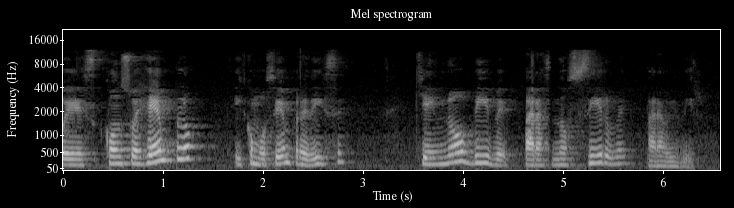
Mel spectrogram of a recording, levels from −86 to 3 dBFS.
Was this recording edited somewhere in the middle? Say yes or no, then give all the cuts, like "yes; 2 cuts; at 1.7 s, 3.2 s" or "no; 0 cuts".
yes; 2 cuts; at 1.7 s, 4.9 s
